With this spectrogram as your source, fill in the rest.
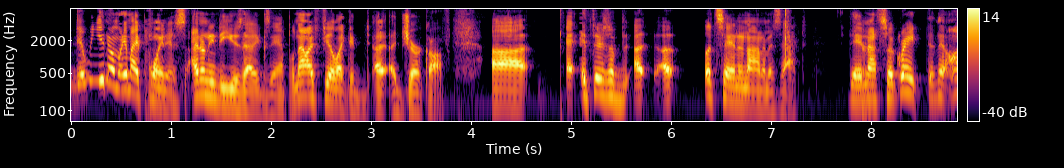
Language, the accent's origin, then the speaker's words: English; New Orleans, Louisiana, United States; So I was 18 or 19, and I grew up in New Orleans.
